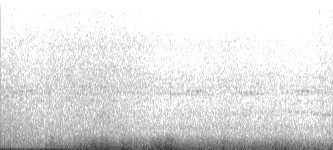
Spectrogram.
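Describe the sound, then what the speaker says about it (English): Deep, sustained rumble of thunder rolling on a remote island as a storm breaks and rain begins, loud and continuous throughout with no voices. "To make matters worse, the spell of dry weather has come to an abrupt end."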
